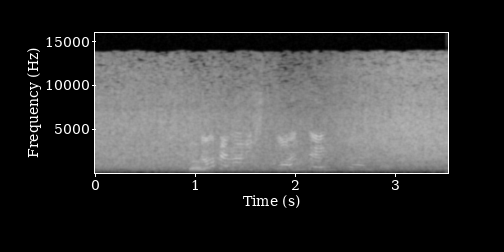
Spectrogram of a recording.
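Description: A young woman talks briefly close by.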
